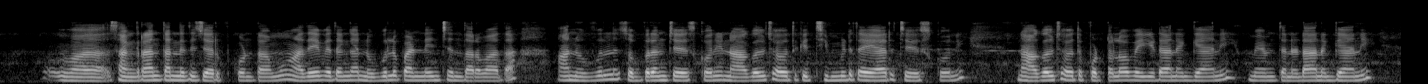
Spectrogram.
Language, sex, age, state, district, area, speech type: Telugu, female, 18-30, Telangana, Mancherial, rural, spontaneous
